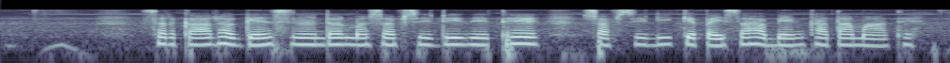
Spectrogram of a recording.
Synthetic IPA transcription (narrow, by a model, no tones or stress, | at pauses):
səɾkaːɾɦəɡẽːnslẽːɳɖəɾmẽsəpʰsiɖid̪et̪ʰesəpsiɖikepəɪsaɦbɛ̃ːŋkʰːaːt̪amãːt̪ʰe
